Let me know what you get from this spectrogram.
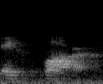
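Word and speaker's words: x̄: And we pronounce this guy here as X bar.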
